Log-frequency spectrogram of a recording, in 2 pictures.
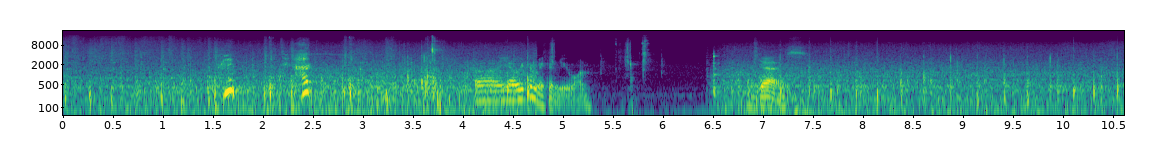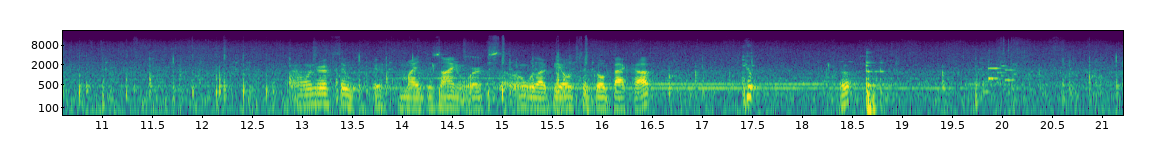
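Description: Footsteps patter quickly over grass and stone.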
